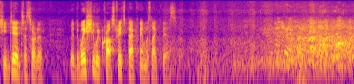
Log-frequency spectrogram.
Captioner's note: audience laughs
